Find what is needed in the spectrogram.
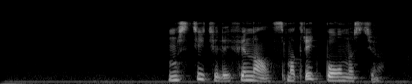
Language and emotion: Russian, neutral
